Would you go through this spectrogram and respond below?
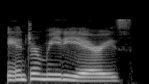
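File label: "intermediaries", British English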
